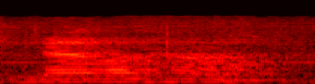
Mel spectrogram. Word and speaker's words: Namaha: And the second word is Namaha. Второе слово произносится вот так. There's 3 syllables, na and ma and aha.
